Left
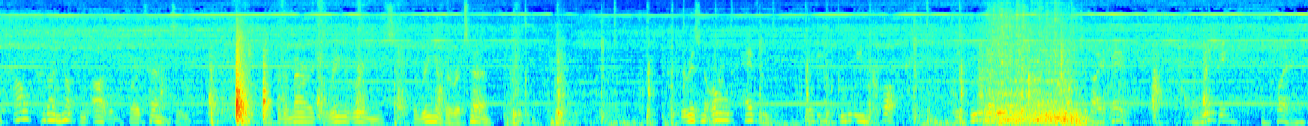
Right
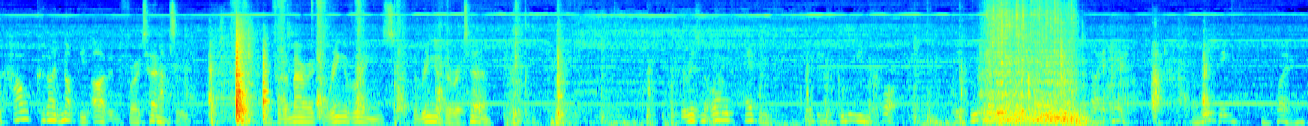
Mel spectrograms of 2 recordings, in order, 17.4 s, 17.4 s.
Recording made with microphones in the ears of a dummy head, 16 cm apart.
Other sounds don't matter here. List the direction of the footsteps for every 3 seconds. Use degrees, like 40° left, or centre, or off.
50° right, 30° right, 30° left, 70° left, 10° left, 40° right.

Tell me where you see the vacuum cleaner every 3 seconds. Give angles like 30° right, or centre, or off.
60° left, 50° left, centre, 10° left, 40° left, 50° left.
